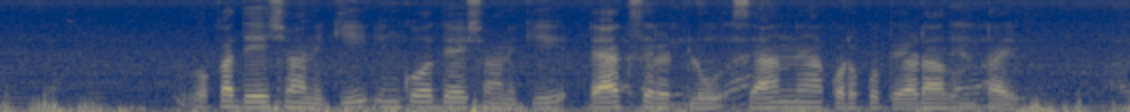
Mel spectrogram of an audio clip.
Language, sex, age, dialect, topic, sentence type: Telugu, male, 18-24, Southern, banking, statement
